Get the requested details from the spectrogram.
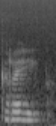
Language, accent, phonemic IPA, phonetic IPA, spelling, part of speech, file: Armenian, Eastern Armenian, /ɡ(ə)reˈhik/, [ɡ(ə)rehík], գռեհիկ, adjective / adverb, Hy-գռեհիկ.ogg
- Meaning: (adjective) 1. coarse, rough, rude, impolite 2. unrefined, obnoxious, intolerable 3. vulgar, crude, primitive; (adverb) coarsely, roughly, rudely, impolitely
